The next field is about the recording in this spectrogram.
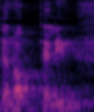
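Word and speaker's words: phenolphthalein: और एक फेनोप्थेलिन, इसका प्रोनाउंसिएशन है फेनोप्थेलिन।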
